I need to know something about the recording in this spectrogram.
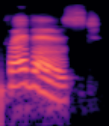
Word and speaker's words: Prevost: Well, I'm glad I asked for the correct pronunciation of his name because it's Tom Prevost.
